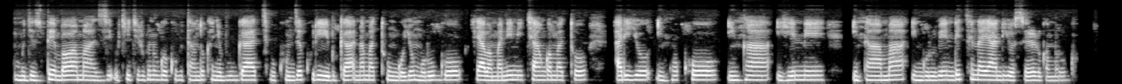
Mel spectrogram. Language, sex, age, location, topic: Kinyarwanda, female, 18-24, Huye, agriculture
